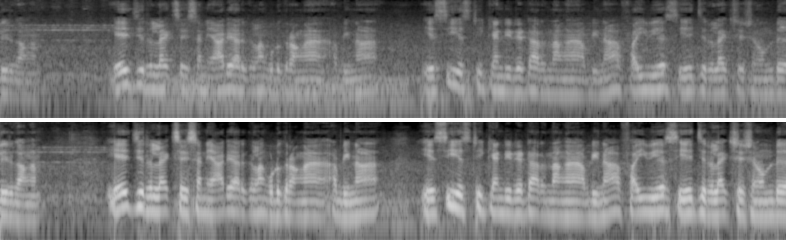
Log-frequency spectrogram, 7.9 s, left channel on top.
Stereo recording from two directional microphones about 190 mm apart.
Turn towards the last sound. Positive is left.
turn(degrees=-40)  # may be behind; listen again after turning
